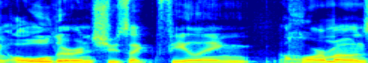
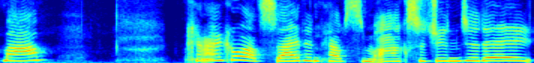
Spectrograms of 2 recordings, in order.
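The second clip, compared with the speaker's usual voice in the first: put-on childish voice, very high. Retelling how the daughter talks in her persona: imitating a childlike persona voice. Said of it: "she talks like that".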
